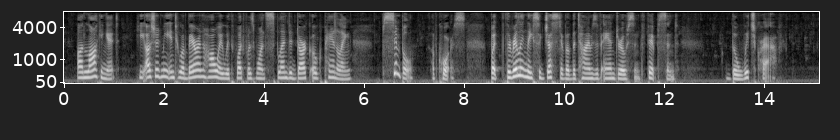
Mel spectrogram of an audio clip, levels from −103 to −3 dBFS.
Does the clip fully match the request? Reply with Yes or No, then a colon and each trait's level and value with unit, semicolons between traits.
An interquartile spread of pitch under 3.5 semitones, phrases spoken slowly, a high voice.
No: average, 3.8 semitones; slow, 125 wpm; high, 220 Hz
